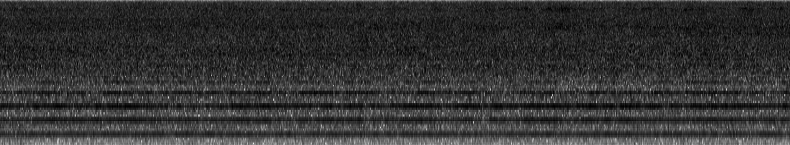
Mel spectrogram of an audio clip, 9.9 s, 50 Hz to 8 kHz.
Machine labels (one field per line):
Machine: fan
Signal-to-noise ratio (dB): 6 dB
